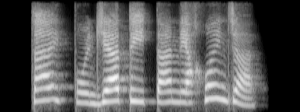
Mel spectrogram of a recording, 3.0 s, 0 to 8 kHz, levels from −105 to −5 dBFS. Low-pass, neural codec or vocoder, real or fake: 7.2 kHz; codec, 16 kHz, 0.5 kbps, X-Codec, HuBERT features, trained on balanced general audio; fake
